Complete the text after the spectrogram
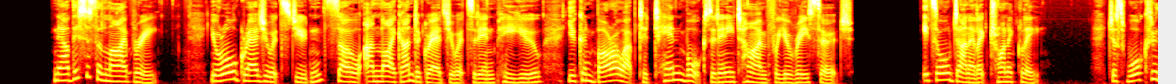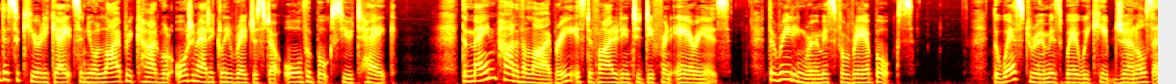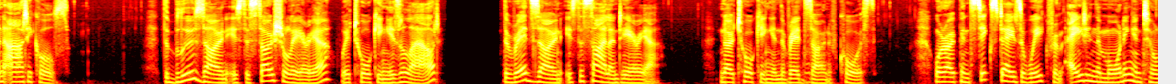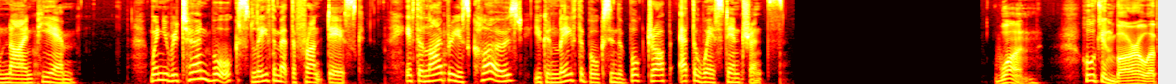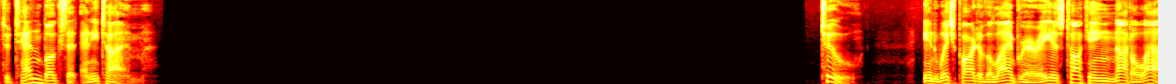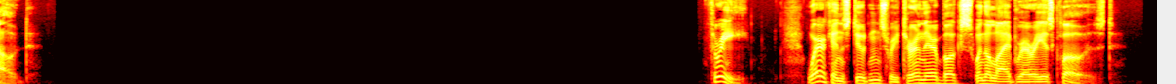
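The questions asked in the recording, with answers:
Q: Who can borrow up to 10 books at any time?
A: Graduate students

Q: In which part of the library is talking not allowed?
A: The red zone

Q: Where can students return their books when the library is closed?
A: In the book drop at the west entrance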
